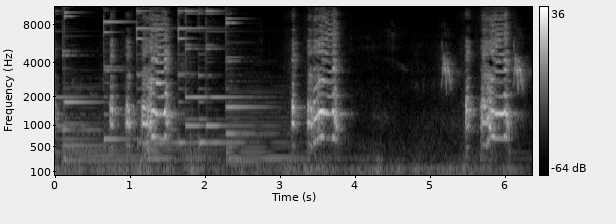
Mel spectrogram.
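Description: Domestic chickens calling, three separate calls each under a second long, over a light plinking glockenspiel-like tune that fades out about halfway through.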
